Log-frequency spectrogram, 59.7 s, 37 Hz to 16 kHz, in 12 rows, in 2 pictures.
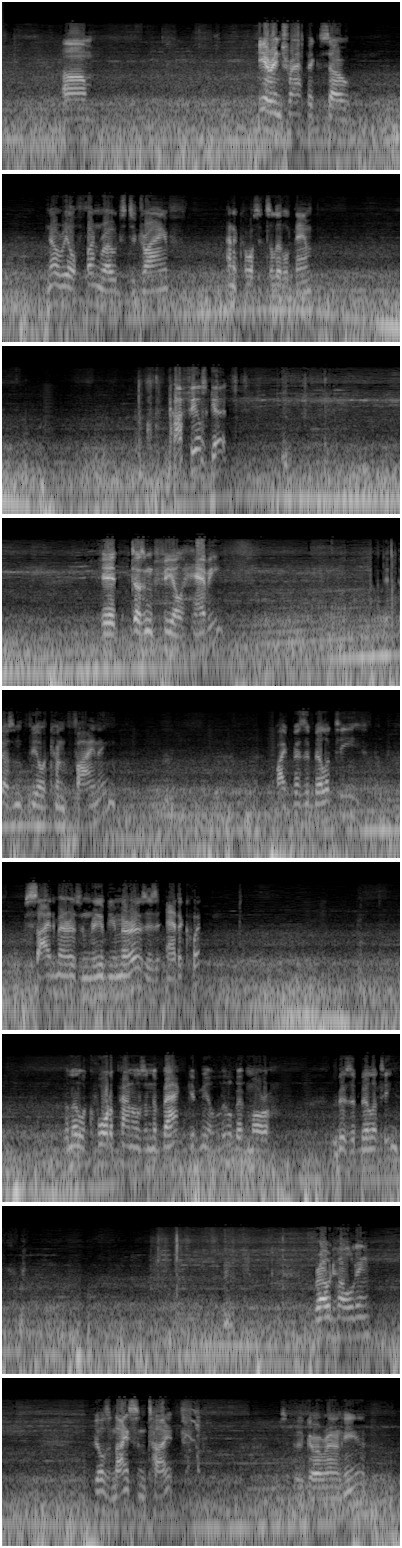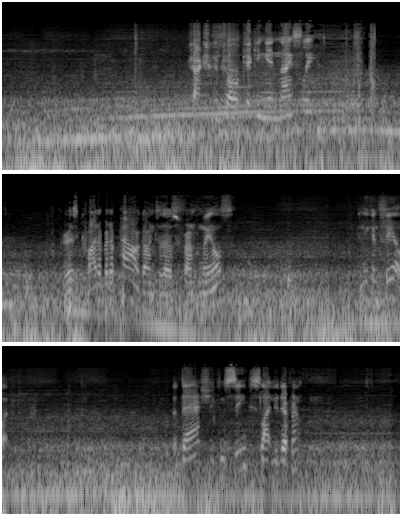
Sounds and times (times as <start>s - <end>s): Car: 0.0s - 59.7s
Speech: 0.8s - 1.2s, 3.2s - 4.4s, 5.5s - 7.2s, 7.8s - 8.9s, 12.0s - 12.9s, 16.2s - 17.7s, 19.6s - 21.4s, 23.3s - 24.4s, 25.2s - 27.4s, 30.6s - 33.3s, 34.0s - 34.9s, 38.7s - 39.4s, 41.0s - 42.2s, 43.3s - 44.4s, 47.1s - 48.8s, 50.5s - 52.6s, 54.2s - 54.9s, 56.8s - 58.5s.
